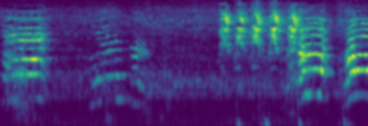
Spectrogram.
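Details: Large blue parrot taking a bath in a sink: drawn-out hoarse cries with bending harmonics, then a quick run of rasping squawks mixed with splashing knocks and a faint hum.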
